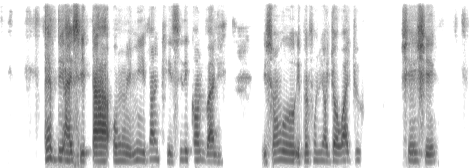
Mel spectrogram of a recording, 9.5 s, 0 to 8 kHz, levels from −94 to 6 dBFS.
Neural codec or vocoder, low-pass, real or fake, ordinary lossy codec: codec, 16 kHz in and 24 kHz out, 1.1 kbps, FireRedTTS-2 codec; 7.2 kHz; fake; none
